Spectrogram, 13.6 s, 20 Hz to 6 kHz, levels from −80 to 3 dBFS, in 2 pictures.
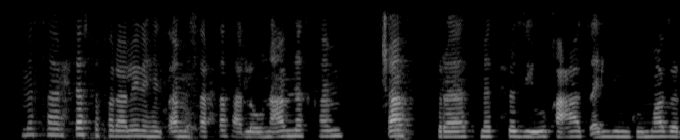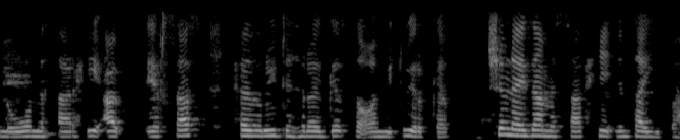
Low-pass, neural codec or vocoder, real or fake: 5.4 kHz; none; real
